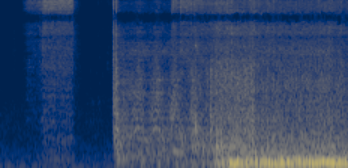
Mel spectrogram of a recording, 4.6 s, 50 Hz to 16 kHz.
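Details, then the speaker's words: 1955 Chevy Two-Ten coupe parked 40 years, tried without the jump pack after pouring fuel in: short crank, pause, then catches and runs roughly a few seconds but won't keep running. Owner suspects it isn't pulling fuel, probable fuel starvation. "yeah it's not full of fuel I don't think it's I don't think it's pulling any fuel"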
